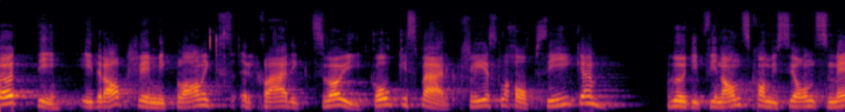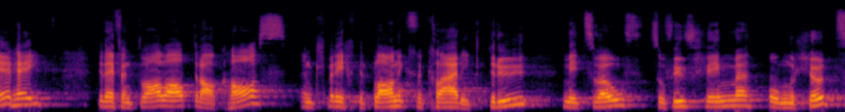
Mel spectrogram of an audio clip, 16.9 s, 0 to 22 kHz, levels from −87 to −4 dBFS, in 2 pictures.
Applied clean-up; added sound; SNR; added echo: neural mask model Resemble Enhance denoiser.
